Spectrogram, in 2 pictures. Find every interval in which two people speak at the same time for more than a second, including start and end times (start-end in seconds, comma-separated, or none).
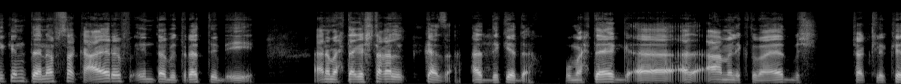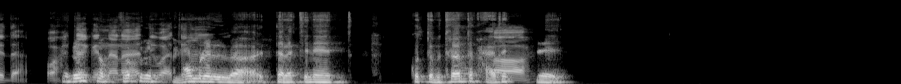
9.6-11.2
